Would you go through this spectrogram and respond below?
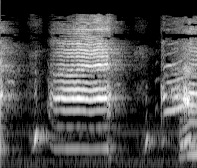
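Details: Loud, high-pitched, strained wail with sharp onset from a young boy who was afraid and hurt by a vaccination injection, given before polio drops; a distressed pain cry.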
